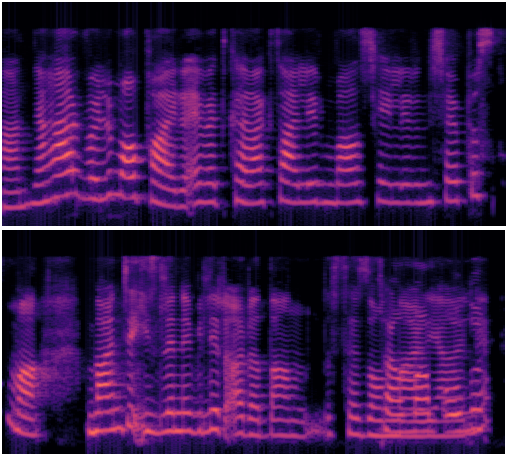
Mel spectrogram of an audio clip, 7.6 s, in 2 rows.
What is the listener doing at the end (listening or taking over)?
taking over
